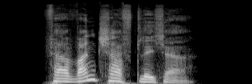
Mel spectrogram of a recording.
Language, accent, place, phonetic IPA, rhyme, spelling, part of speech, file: German, Germany, Berlin, [fɛɐ̯ˈvantʃaftlɪçɐ], -antʃaftlɪçɐ, verwandtschaftlicher, adjective, De-verwandtschaftlicher.ogg
- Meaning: 1. comparative degree of verwandtschaftlich 2. inflection of verwandtschaftlich: strong/mixed nominative masculine singular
